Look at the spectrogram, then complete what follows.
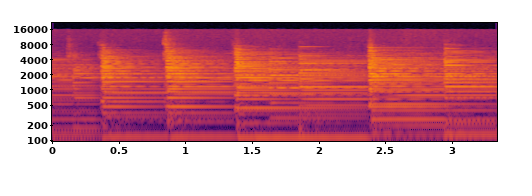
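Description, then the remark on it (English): A short, bright quiz show jingle with strong sustained chords changing in a bouncy rhythm, loud and full, with no talking over it. “Okay, so can we hear the whole jingle, please?”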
